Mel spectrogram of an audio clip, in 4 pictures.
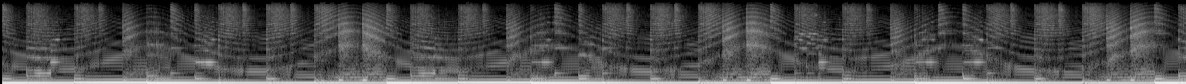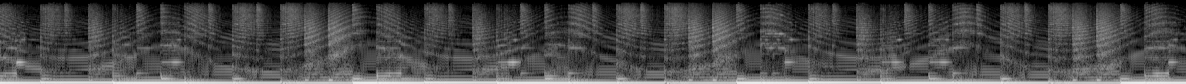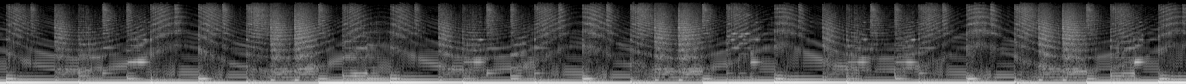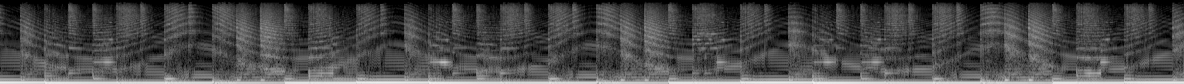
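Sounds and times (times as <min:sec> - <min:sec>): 
big bass: 0:00.0 - 0:47.4
industrial synth beat loop with distortion and flanger: 0:00.0 - 0:47.4.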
